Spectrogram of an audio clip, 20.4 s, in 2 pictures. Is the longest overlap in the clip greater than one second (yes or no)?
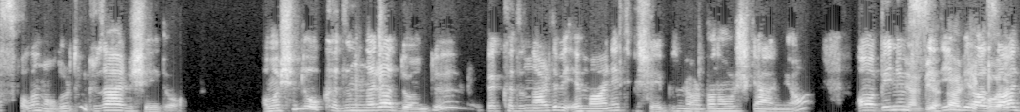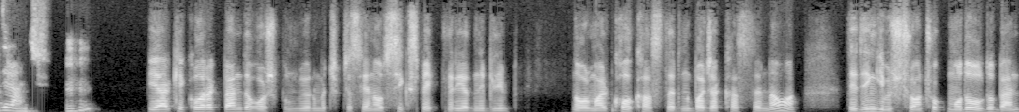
yes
